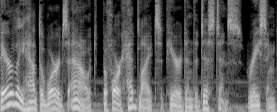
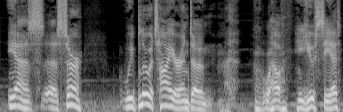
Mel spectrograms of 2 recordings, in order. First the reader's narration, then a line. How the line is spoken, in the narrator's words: Matt said, his voice shaking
